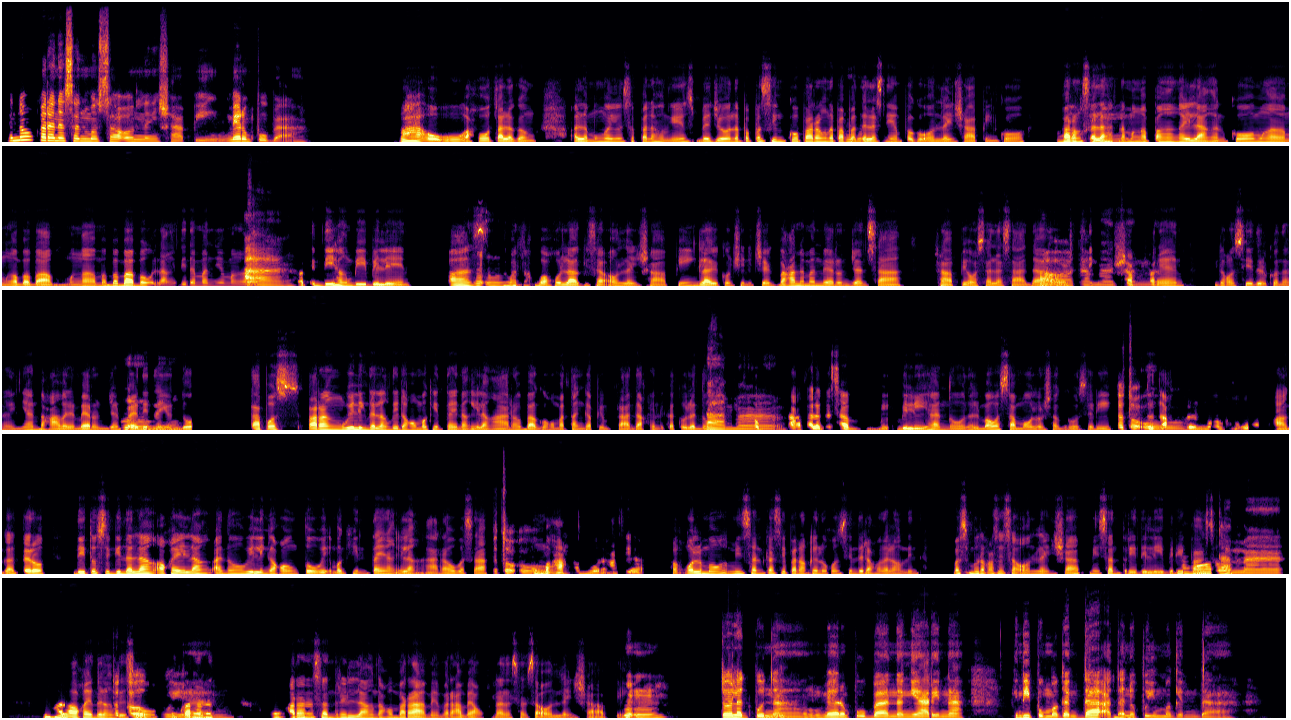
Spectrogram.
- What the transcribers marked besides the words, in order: other background noise
- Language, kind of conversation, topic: Filipino, podcast, Ano ang naging karanasan mo sa pamimili online?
